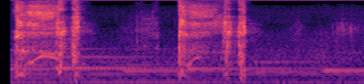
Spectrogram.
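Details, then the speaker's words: Child coughing in an acted TV drama scene, two bouts of harsh, voiced coughing over steady background music; described as coughing heavily, untreated because the family could not afford a doctor. "gariban da köhür köhür öksürüyor. Doktora da götüremedik parasızlıktan."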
